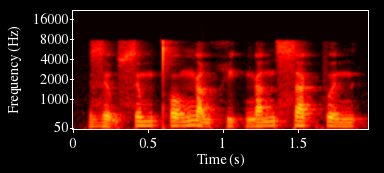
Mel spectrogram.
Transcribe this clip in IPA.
zə̰˧˨w sə˧mt̪ʰɔ˨˦ ŋa̰˧˨whi˨˩t̚ŋa˨˦n sa˦˥k̚fə˧n

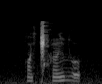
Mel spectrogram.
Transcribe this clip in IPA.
qʷə̃ǁʰə̃ʎʊ

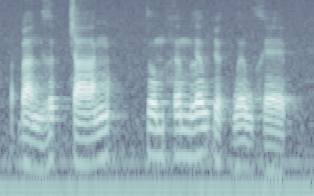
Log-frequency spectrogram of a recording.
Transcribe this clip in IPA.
ɓa˨˩nɣə˦˥k̚ca˧˥ŋ | t̪o˧mhə˧mlə˧wɗə˨˩k̚ wə˨˩wxɛ˨˩p̚

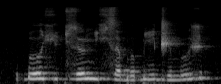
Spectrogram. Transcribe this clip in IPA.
ɓoçɵc zɵŋiçzɐbo ɓid͡ʒɨmuʒ

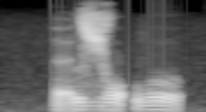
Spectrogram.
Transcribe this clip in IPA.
ɛ̰lʑɔʔβʊ

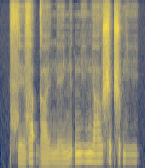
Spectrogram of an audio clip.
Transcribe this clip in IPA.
sʰe˨zä˦ʔɡa˨ɪ̯ ne˨ɲɪ˦ʔ ɲi˦ɲa˦ʊ̯ʃɪ˦ʔ ʃʊ˦ʔji˦

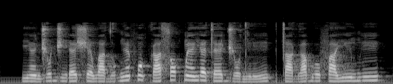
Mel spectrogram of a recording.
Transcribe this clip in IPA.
jɛ̃˨d͡ʒo˧d͡ʒi˨ɾɛ˧ ʃɛ˨wa˨do˨˦ ɡɛ̃˦fɔ̃˦˨ka˨˦sɔ˦ k͡pɛ̃˦jɛ˦˨tɛ˧ d͡ʒo˨dĩ˨ɾĩ˨˦ | ta˨ɡa˨˦bo˧fa˧ jĩ˦ bĩ˦

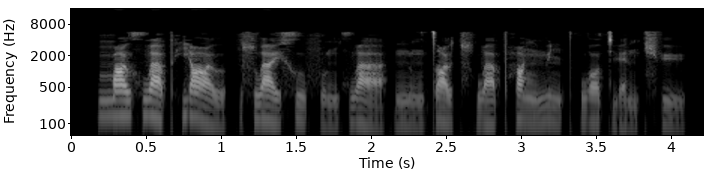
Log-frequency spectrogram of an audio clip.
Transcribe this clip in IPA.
mɑ˥ʊ̯xwä˥˧pʰjɑ˥˩ʊ̯ | swa˥˧ɪ̯xu˥˩fʊ˨˩ŋxwä˥˩ | n̪ʊ˨˩ŋt̪ɑ˥˩ʊ̯ t͡sʰwä˧˥pʰɑ˥˧ŋmy˥˩n pʰwɔ˥t̪ɥɛ˨˩nt͡ɕʰy˥˩

